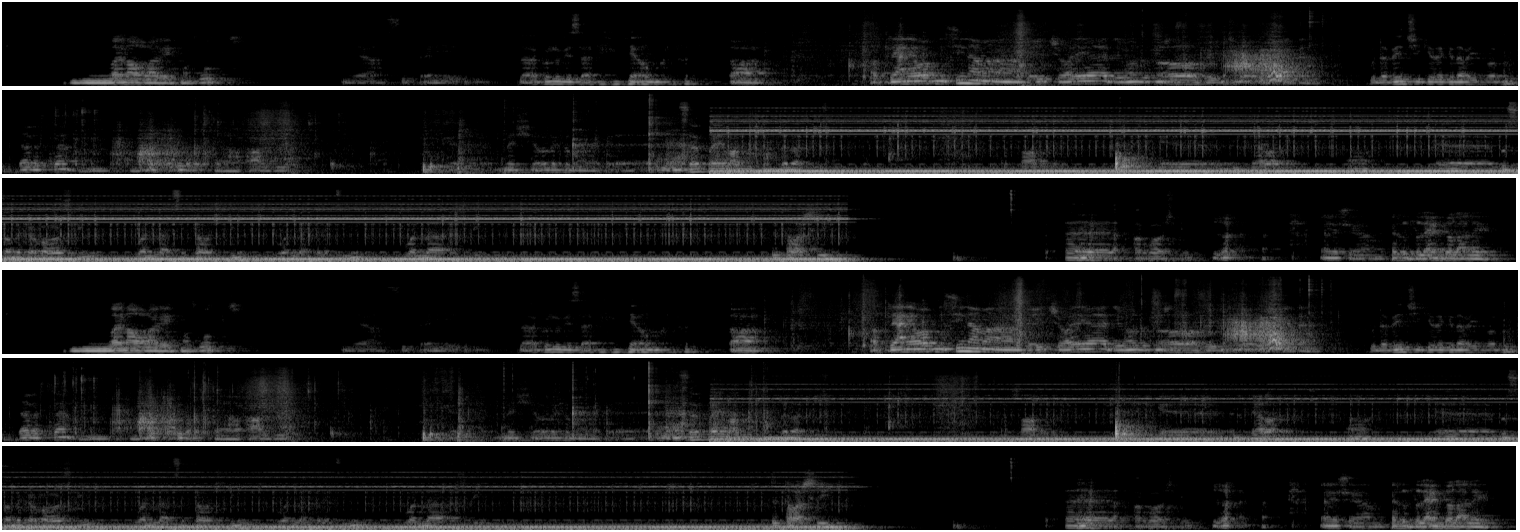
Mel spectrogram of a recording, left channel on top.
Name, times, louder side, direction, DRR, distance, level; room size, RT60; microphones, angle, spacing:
voice 1, 0.7-2.4 7.3-7.7 8.7-12.0 12.8-13.2 15.3-18.1 25.2-25.8 26.4-28.1 28.6-28.9 38.0-38.7 41.1-41.3 42.4-45.2, right 1 dB, 35° right, 7 dB, 0.5 m, -40 dB
voice 2, 3.4-4.9 5.2-7.0 8.8-9.0 11.5-12.7 13.7-15.2 19.6-23.4 27.3-28.3 29.4-34.1 34.3-35.4 40.9-42.3, left 1 dB, 15° left, 4 dB, 0.7 m, -44 dB
sound 1, 7.6-13.7 14.8-15.2 15.5-23.4 23.7-25.2 25.5-25.8 26.2-26.8, right 2 dB, 75° right, 1.2 m, -43 dB
sound 2, 22.2-38.8, left 4 dB, 80° left, 0.8 m, -34 dB
12.5 x 4.6 x 6.2 m, 0.95 s
head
